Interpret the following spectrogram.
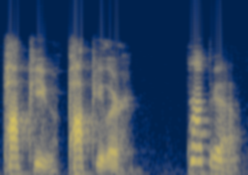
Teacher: so stress at the beginning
